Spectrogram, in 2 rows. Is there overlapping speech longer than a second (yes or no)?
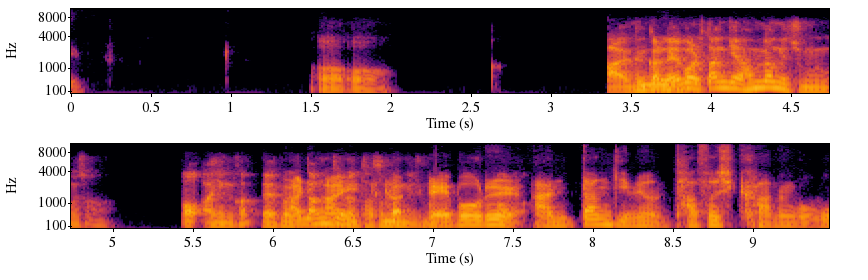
yes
